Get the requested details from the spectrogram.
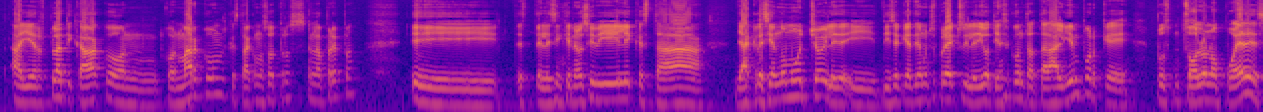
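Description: Here a man speaks in a plain, everyday voice with a fairly high pitch. His pace is moderate and his pitch variation ordinary. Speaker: podcast host. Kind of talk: casual interview chat.

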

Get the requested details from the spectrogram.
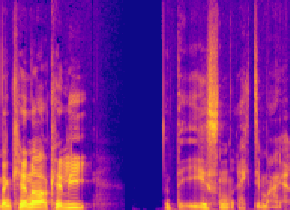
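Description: On a very clean recording with a silent background, a woman speaks fairly quickly at a fairly high pitch with fairly even intonation. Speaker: rapper. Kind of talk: casual chat.

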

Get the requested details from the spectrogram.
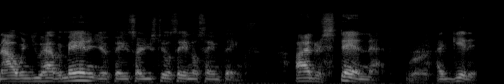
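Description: In a normal speaking voice with an American accent, a man talks at a fairly quick pace, fairly high in pitch with ordinary pitch variation. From Michigan, Flint. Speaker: podcast host. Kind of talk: casual chat.

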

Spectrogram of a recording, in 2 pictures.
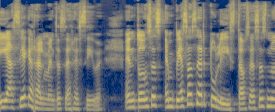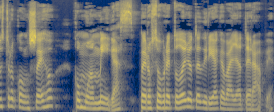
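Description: Speaking at a fairly quick pace, a woman with an unremarkable speaking voice keeps a medium pitch and lively intonation. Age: 30s. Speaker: podcast co-host. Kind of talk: casual chat.

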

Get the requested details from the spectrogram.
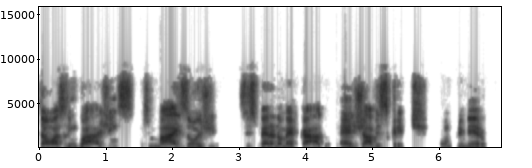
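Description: This man has a fairly high pitch and speaks at a very slow pace. His pitch swings very widely. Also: big swings in loudness. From Brazil, Goiás. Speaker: technology teacher. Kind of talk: live interview. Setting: Instagram live.

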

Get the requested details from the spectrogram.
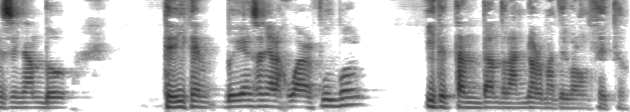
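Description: A man's dark, mellow voice at a fairly high pitch, fairly even in intonation but with big swings in loudness, at a moderate pace with long, frequent pauses, on a very clean recording with a silent background. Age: 20s. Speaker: trader. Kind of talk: casual chat.

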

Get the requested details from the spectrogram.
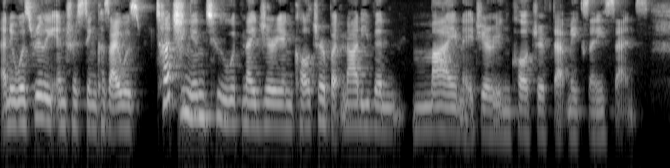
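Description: On a very clean recording with a silent background, a woman with an American accent and a very deep, low pitch talks at a very fast pace with hardly any pauses and ordinary pitch variation. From United States. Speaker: content creator. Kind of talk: casual interview.

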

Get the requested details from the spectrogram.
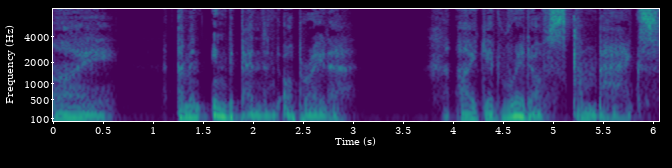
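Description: A man puts on a character voice that is extremely low, husky with a rough edge, dark and mellow in tone, swinging widely in pitch at a slow pace, on a very clean recording with a silent background.

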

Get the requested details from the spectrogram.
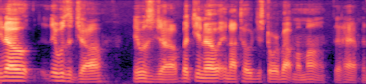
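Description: Speaking very fast with a Louisiana accent, a man shows ordinary pitch variation. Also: very clean recording, silent background. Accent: Louisiana Southern. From Louisiana, Shreveport. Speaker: retired police lieutenant. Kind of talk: casual chat.

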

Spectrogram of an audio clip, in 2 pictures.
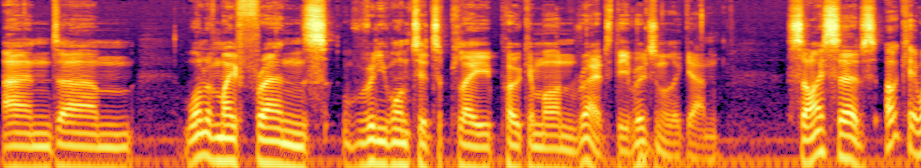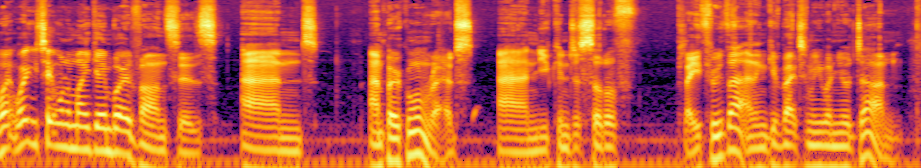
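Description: A man's very deep, low voice in a British accent, fairly quick and with lively intonation. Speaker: podcast guest and game video creator. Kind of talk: casual chat.

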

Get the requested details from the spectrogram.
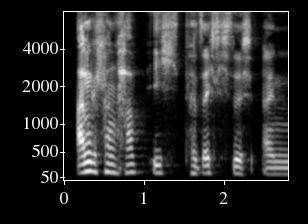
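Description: Over a very clean recording with a silent background, a man speaks with monotone, flat intonation. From Germany, small village. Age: 20s. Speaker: social media creator. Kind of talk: casual chat.

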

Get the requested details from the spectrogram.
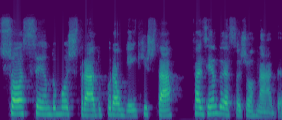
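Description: In a normal speaking voice, a woman talks fairly slowly at medium pitch with ordinary pitch variation over a quiet background. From Rio de Janeiro suburbs, Brazil. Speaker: corporate travel speaker and author. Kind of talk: interview.

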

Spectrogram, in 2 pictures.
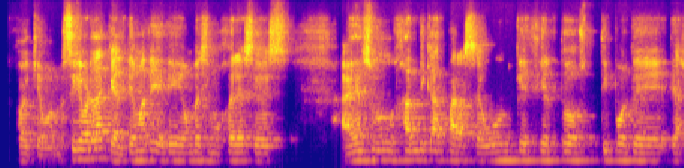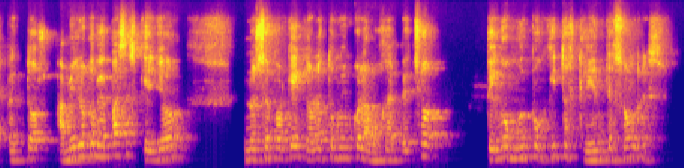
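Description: There is audible room echo around a man's voice. He talks at a moderate pace with ordinary pitch variation. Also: fairly high pitch for a man. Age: 40s. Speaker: podcast host. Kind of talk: interview.

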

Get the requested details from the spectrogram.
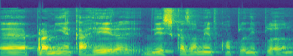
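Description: The man keeps a moderate pace and a medium pitch. He uses a normal speaking voice. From Brazil, Rio Grande do Norte (Natal). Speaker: real estate sales director. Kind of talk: interview.

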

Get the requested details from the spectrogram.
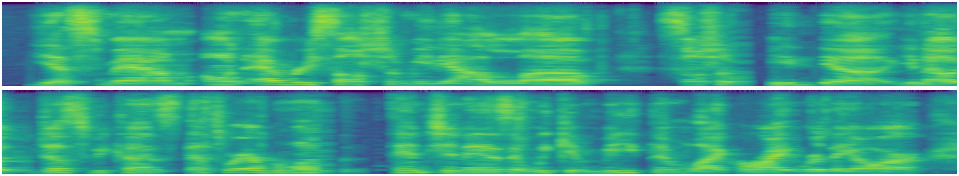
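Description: In a plain, everyday voice with an American accent, the speaker talks at a moderate pace with fairly even intonation and hardly any pauses. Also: man, fairly high pitch for a man. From US, military family; Oklahoma, Kansas, Texas. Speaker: pastor and author. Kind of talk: interview testimony.

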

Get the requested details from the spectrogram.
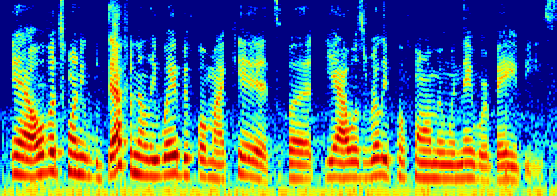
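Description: In an American accent, a woman speaks at a medium pitch with ordinary pitch variation. She talks fairly quickly with hardly any pauses. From Louisiana, US South. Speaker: poet and spoken word artist. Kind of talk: interview answering questions.

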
